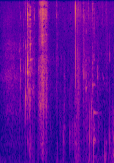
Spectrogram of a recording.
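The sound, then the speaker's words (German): A small sip of water: quiet wet mouth clicks and smacks, brief and soft, scattered over a couple of seconds with no talk. “Jetzt was trinken. Kleinen Schluck.”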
